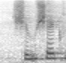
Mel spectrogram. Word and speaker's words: Şimşek: Nur weil die anders aussahen, weil die einen anderen Namen haben, Schimschek, es wird anders ausgesprochen.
